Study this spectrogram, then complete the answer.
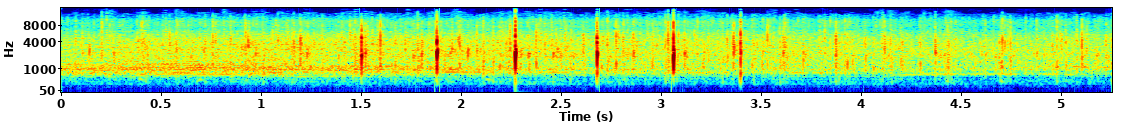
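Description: A large audience at a university commencement ceremony applauds, steady broad clapping at moderate distance with a few sharp, louder nearby claps standing out in the middle of the stretch.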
